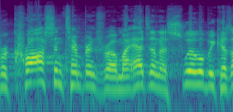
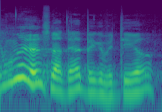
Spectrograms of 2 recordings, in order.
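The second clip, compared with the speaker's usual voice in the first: low-key, unbothered shrug of a voice; soft, laid-back brush-off; way too chill; 4 semitones lower, 8 dB quieter than usual. Acted. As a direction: play it mock-casual and quiet. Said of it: "is like, way too chill".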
